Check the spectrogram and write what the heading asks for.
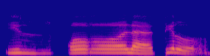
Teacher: Iz qala. Lamnya fathah ketemu alif. Berarti panjang.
